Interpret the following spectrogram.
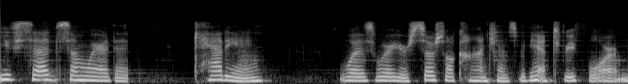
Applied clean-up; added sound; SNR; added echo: neural separator model SepFormer DNS4.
